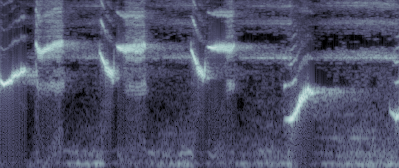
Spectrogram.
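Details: White-rumped shama singing sweetly: clear, pure whistles, some rising, some falling, in short separate phrases, ending in a long rising whistle that levels off.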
